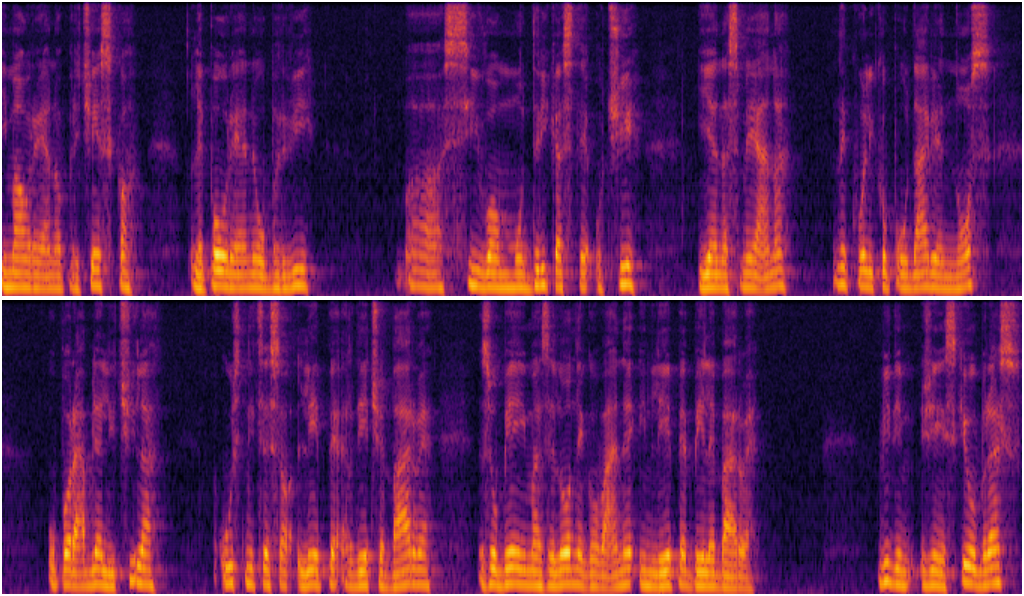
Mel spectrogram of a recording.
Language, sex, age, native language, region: Slovenian, male, 60+, Slovenian, Central Slovenia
